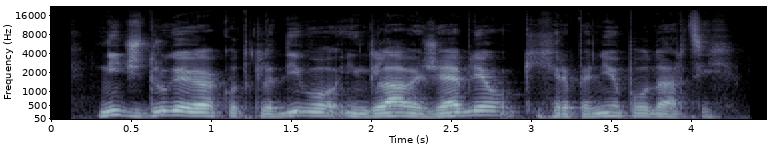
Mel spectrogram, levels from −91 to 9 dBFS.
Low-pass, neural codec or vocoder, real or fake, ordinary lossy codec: 19.8 kHz; none; real; none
